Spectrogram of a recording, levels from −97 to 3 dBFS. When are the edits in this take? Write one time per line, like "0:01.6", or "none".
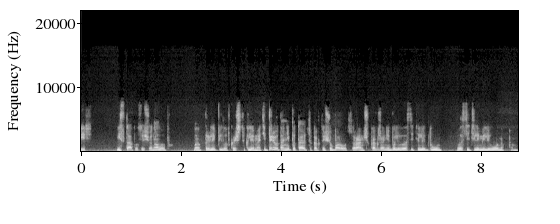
none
